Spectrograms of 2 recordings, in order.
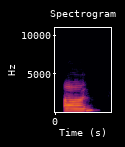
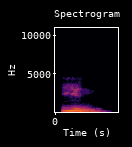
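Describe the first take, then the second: First: AN loud, one French nasal vowel; nasalized vowel. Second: IN as French "une" with sounded N; denasalized vowel. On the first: Teacher repeating masculine for students, loud nasalized AN. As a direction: punch AN through the nose, like "un". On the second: Teacher repeating feminine for students, denasalized IN. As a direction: round the lips for IN, then release the N. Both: Shown as a demonstration. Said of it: "es quitándole la nasalización".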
